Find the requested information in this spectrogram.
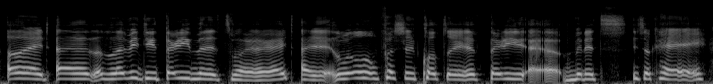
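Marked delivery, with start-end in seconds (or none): none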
